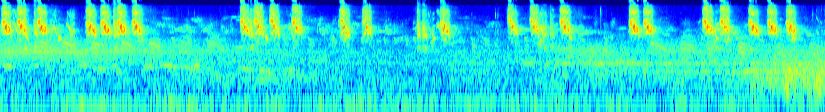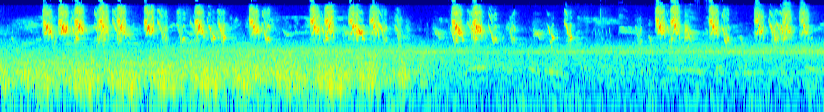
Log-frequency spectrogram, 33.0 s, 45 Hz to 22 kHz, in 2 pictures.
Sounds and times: a train is passing 0:00.0 - 0:32.9
noisy sparrows are playing on a tree 0:00.0 - 0:32.9

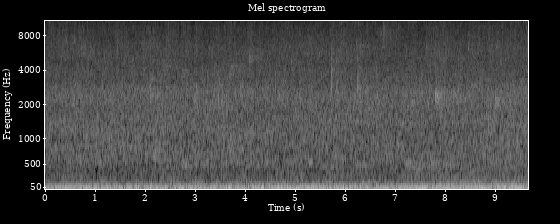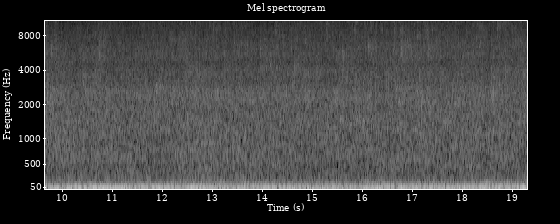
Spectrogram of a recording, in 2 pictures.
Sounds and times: Dirty underground river 0:00.0 - 0:19.3
Walking into the underground river 0:00.0 - 0:02.2

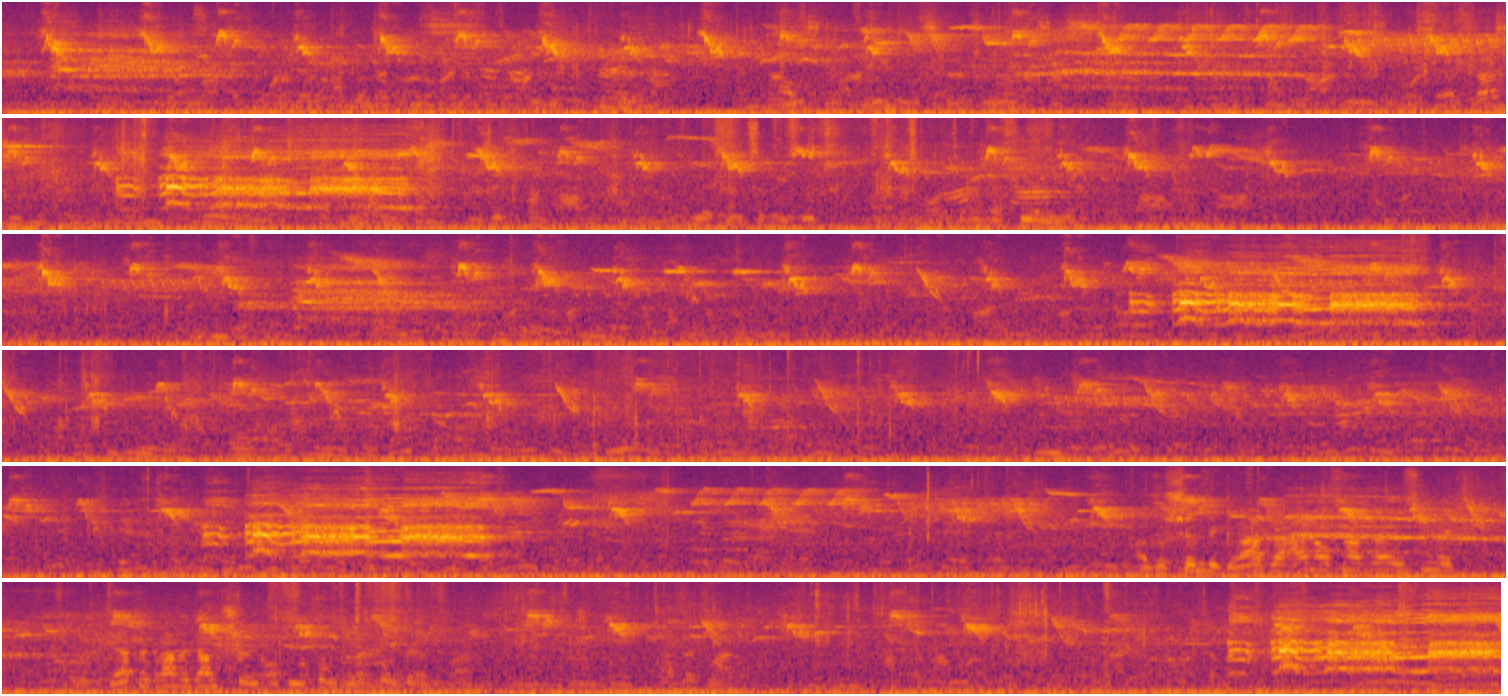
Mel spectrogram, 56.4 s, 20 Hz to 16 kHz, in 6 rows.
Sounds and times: cocks 0:00.0 - 0:01.6
peacocks 0:00.0 - 0:56.3
wind in tree crowns 0:00.0 - 0:56.3
spoken words 0:00.6 - 0:26.0
steps 0:07.5 - 0:17.4
cocks 0:10.1 - 0:12.5
cocks 0:20.3 - 0:22.0
cocks 0:25.8 - 0:28.0
steps 0:27.8 - 0:34.6
cocks 0:38.8 - 0:40.9
steps 0:48.3 - 0:56.0
cocks 0:54.6 - 0:56.3

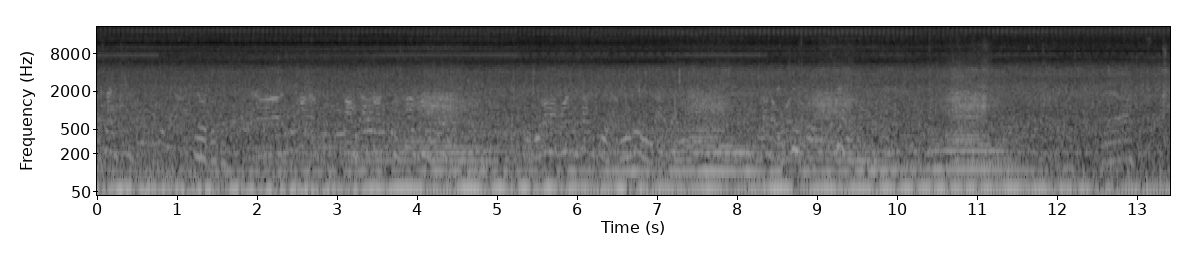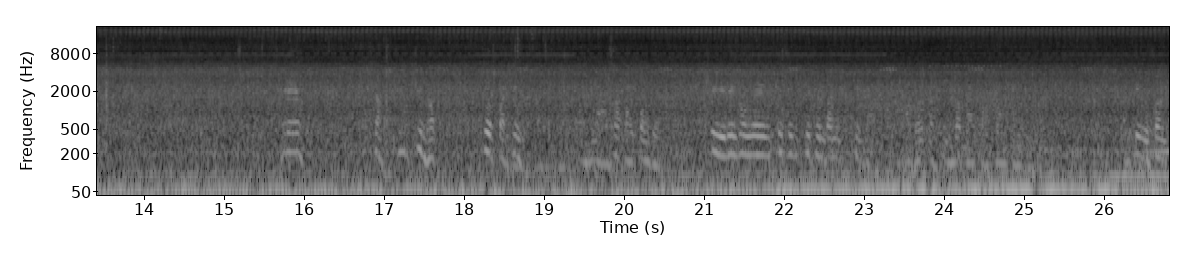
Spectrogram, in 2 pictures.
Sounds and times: Traffic sound 0:00.0 - 0:13.3
Tourists 0:00.0 - 0:14.5
stream 0:00.0 - 0:26.8
Traffic sound 0:19.0 - 0:26.8

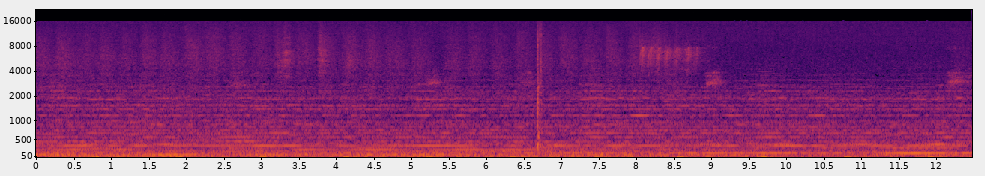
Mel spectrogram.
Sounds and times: distant bells 0:00.0 - 0:12.4
birds 0:07.9 - 0:09.2

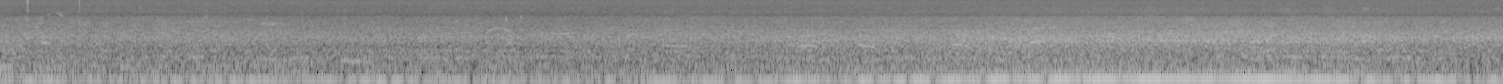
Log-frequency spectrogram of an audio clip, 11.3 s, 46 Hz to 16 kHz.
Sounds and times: traffic in a distance 0:00.0 - 0:11.2

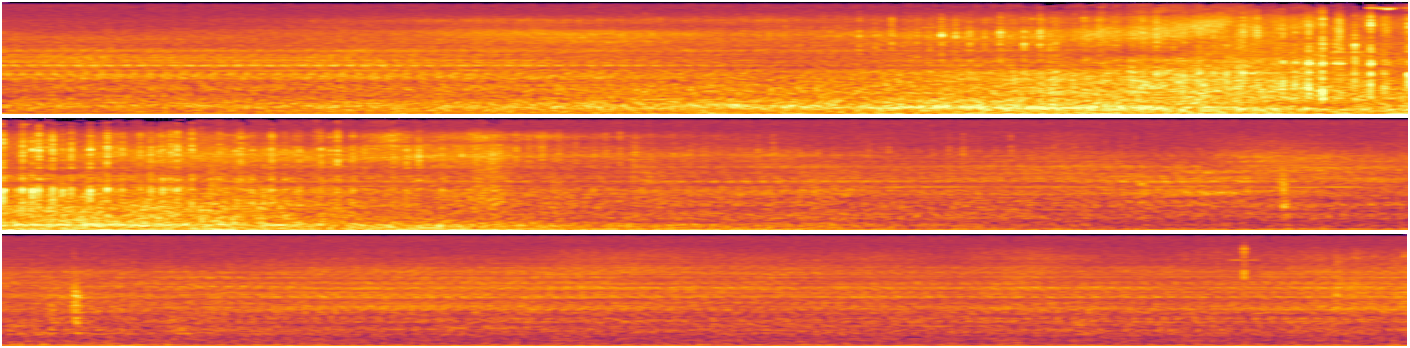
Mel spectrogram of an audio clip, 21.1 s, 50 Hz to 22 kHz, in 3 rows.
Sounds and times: cars pass by 0:00.0 - 0:21.0
working excavator in the distance 0:00.0 - 0:21.0

